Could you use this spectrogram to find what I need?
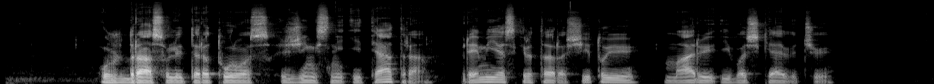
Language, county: Lithuanian, Panevėžys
